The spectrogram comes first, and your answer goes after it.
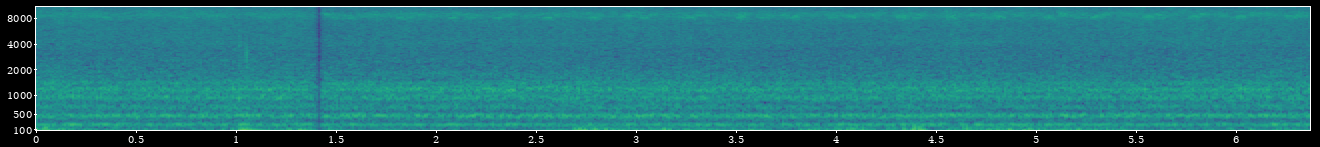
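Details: Honey bees pouring out of their hive to form a swarm, a constant layered hum of countless wings, with rumbling low-pitched buffeting and soft thumps underneath the drone.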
